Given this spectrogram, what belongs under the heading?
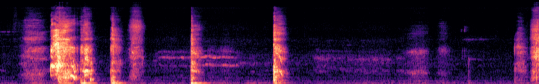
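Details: Sneezing challenge with nose blowing: several sharp explosive sneezes in quick succession, with quieter breathy sounds between them.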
